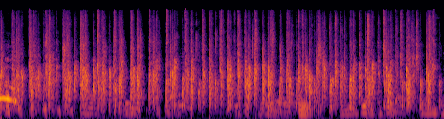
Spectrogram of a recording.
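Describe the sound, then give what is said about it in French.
A group claps and applauds steadily, dense rapid hand claps filling the whole stretch at a fairly loud level, with some voices murmuring faintly underneath. “Alors bravo, bon vent, maestro, on t'embrasse tous du fond du cœur et ils sont tous derrière moi venus là pour t'applaudir.”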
